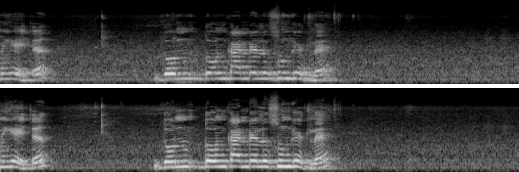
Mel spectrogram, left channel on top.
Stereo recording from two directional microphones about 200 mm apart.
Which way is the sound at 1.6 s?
50° right (ahead or behind).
